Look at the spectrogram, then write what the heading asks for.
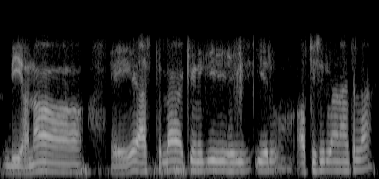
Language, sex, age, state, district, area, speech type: Odia, male, 18-30, Odisha, Nayagarh, rural, conversation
